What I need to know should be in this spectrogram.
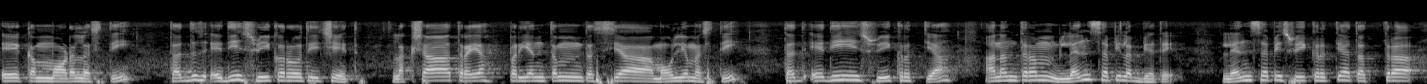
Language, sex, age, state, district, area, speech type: Sanskrit, male, 30-45, Karnataka, Udupi, urban, spontaneous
